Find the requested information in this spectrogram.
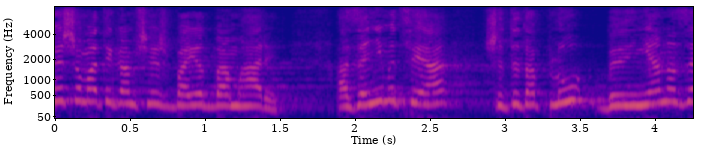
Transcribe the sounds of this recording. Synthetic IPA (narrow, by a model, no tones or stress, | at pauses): eʃamat̪iɡamʃejeʃ̬beajo̞t̪̚beamɦaɾet̪ | azanʲimet͡siaʃet̪et̪aplubeinjanaze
